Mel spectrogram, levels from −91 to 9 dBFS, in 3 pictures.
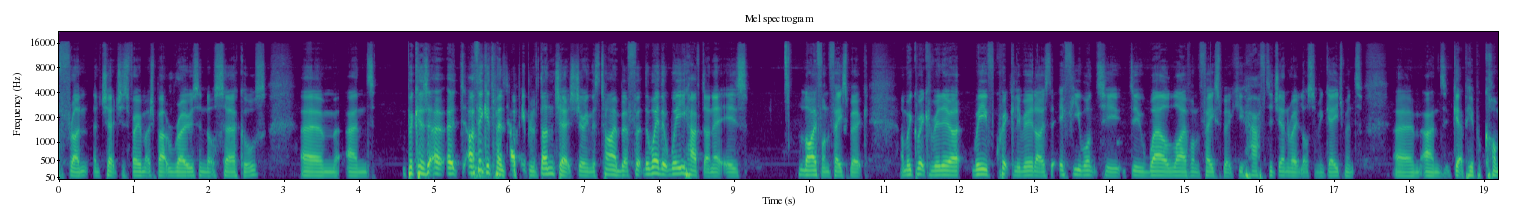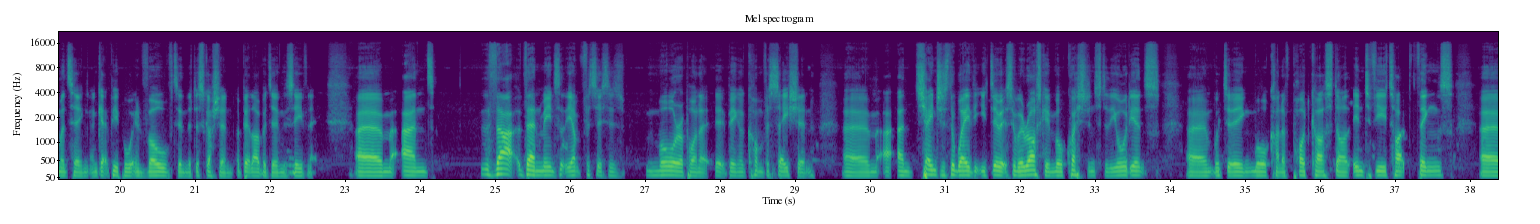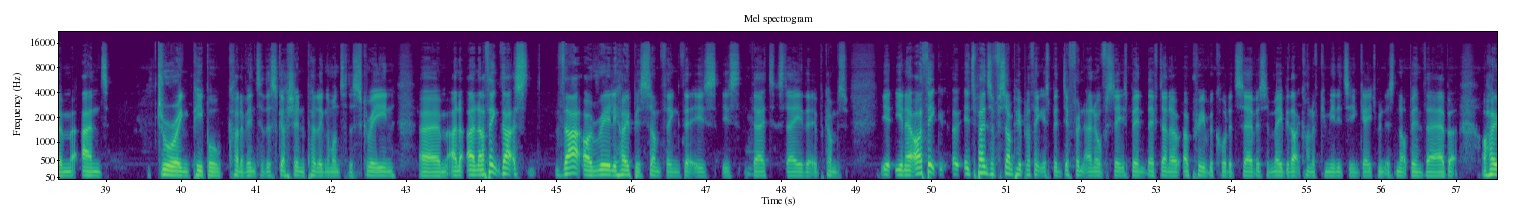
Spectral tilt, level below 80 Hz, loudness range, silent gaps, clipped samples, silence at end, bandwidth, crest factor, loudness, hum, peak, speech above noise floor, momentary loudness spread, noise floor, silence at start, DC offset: -5.5 dB/octave; -44 dBFS; 6 LU; none; under 0.1%; 0 s; 17 kHz; 18 dB; -19 LUFS; none; 0 dBFS; 47 dB; 12 LU; -65 dBFS; 0 s; under 0.1%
